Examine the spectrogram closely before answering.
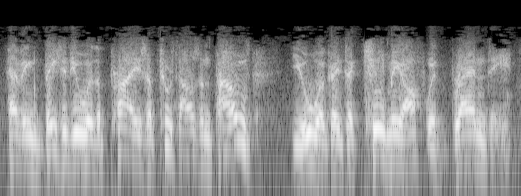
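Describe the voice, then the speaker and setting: Vengeful, husky accuser in radio drama. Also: male voice, fairly high pitch. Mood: accusing. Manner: theatrical, deliberate accusatory speeches. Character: vengeful bereaved man unmasking his beloved's murderer, accusing and bitter. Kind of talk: old-time radio drama acting. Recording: dull lo-fi vintage radio recording.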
